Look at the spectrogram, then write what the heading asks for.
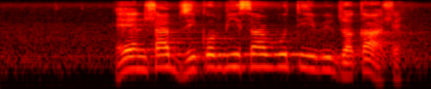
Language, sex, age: Tsonga, male, 21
